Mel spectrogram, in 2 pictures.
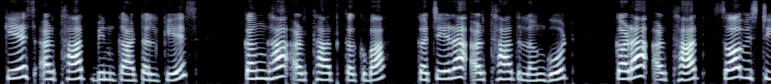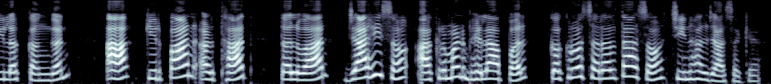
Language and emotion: Maithili, neutral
